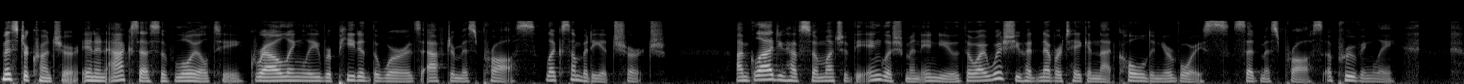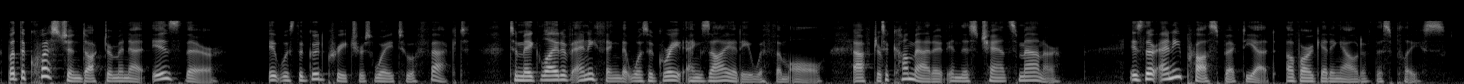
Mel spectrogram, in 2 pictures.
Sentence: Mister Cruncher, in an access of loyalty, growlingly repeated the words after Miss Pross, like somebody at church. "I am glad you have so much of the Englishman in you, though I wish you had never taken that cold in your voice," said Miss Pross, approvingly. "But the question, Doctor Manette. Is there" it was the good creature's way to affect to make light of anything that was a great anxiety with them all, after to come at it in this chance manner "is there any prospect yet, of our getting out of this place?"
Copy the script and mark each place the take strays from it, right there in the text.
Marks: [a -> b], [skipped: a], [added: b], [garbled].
Mister Cruncher, in an access of loyalty, growlingly repeated the words after Miss Pross, like somebody at church. "I am glad you have so much of the Englishman in you, though I wish you had never taken that cold in your voice," said Miss Pross, approvingly. "But the question, Doctor Manette. Is there" it was the good creature's way to affect to make light of anything that was a great anxiety with them all, after to come at it in this chance manner "is there any prospect yet, of our getting out of this place?"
